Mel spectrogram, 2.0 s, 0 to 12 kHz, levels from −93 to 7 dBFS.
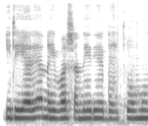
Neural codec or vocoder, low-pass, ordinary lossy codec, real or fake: codec, 44.1 kHz, 3.4 kbps, Pupu-Codec; 10.8 kHz; none; fake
